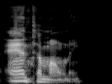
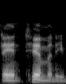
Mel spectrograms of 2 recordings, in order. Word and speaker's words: antimony: Cooper's tossed tie pinpoint the skyjacker's workplace to a Midland, Pennsylvania-based manufacturer of titanium antimony. – Okay. – And then all he needs now, is the samples tie, which is why he's pursuing litigation to procure them. – That's pronounced antimony, by the way.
